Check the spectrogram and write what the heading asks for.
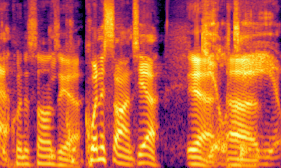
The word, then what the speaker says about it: Quintesson: The Quintessons, yeah.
